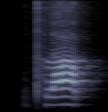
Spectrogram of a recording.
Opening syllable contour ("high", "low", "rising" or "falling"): falling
